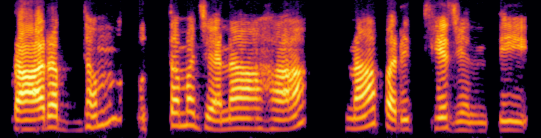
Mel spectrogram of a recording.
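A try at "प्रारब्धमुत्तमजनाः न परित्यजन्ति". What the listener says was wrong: ఈ చివరిలో ఈ మధ్యలో బ్రేక్ లేదు, ఇదంతా ఒకటే సెంటెన్స్, ఒకటే ఫ్రేజ్.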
